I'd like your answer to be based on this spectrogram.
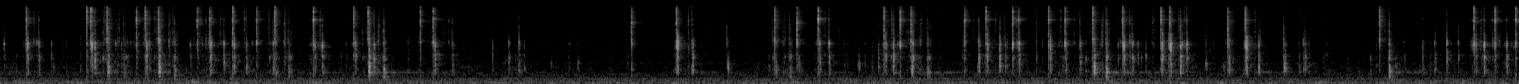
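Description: A full-size backlit RGB mechanical computer keyboard with plastic keycaps on a hollow housing lies flat while both hands type on the keys with their fingertips. Bright, sharp clicks and clacks come in quick irregular bursts, with short pauses between runs. Each keystroke dies away almost instantly.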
